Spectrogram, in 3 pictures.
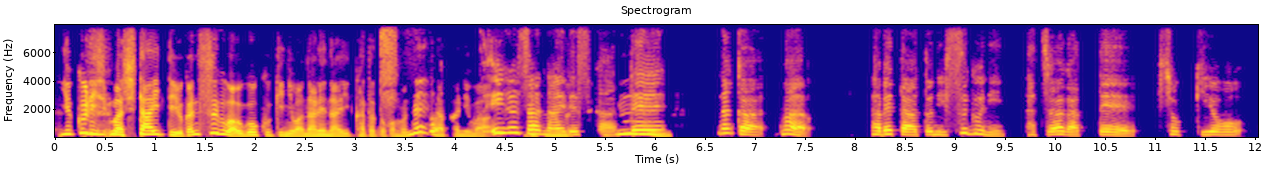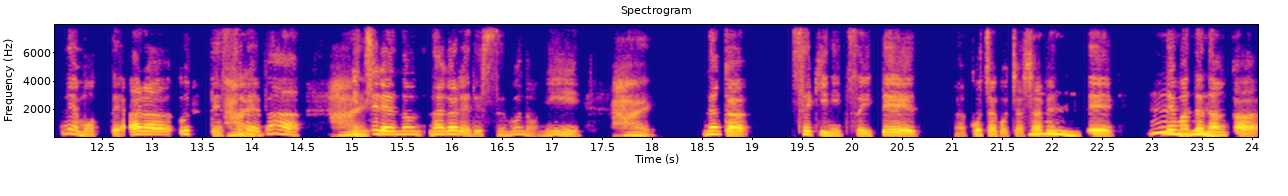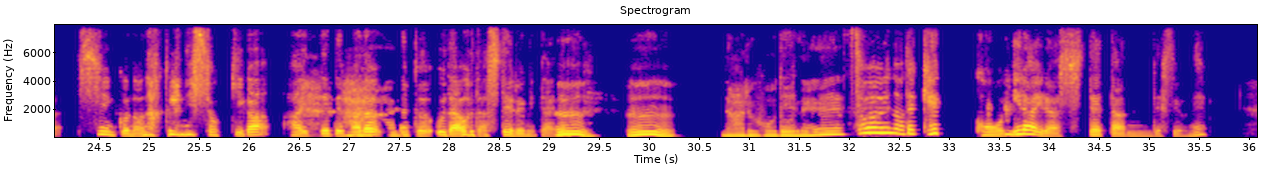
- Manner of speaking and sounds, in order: other noise; throat clearing
- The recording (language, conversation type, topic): Japanese, podcast, 自分の固定観念に気づくにはどうすればいい？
